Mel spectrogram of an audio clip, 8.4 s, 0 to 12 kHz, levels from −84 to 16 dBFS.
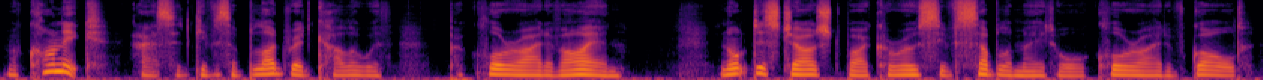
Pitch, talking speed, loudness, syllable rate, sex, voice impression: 160 Hz, 145 wpm, -21 LUFS, 5.5 syllables/s, female, feminine, adult-like, relaxed, slightly weak, soft, fluent, intellectual, calm, reassuring, elegant, kind, modest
